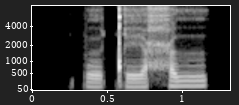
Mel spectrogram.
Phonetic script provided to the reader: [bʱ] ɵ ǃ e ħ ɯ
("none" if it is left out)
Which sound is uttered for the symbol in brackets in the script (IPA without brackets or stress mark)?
p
